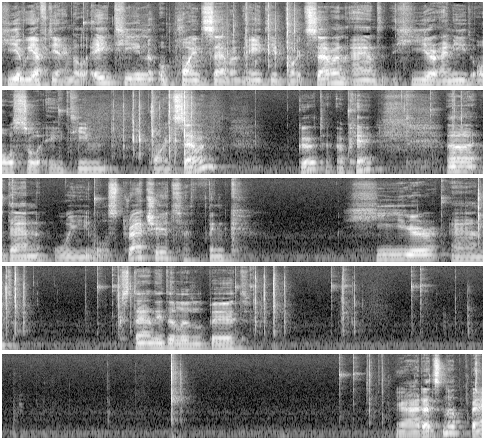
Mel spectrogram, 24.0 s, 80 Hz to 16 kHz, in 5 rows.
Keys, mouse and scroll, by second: 0.4-2.7 drag, 3.5 right click, 4.9-6.5 drag, 7.8 click, 8.8 Tab, 9.1 right click, 10.1-13.5 drag, 17.3 e, 18.7 middle click, 20.4 s, 22.4 Tab, 22.9 middle click, 23.5 ctrl+a.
